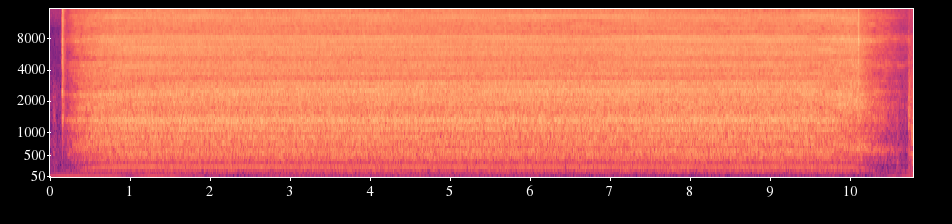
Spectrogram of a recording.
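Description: A craft heat tool blows hot air onto a piece of work, a loud steady whirring rush with a constant hum that starts abruptly, holds for about ten seconds and then cuts off, with no speech.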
